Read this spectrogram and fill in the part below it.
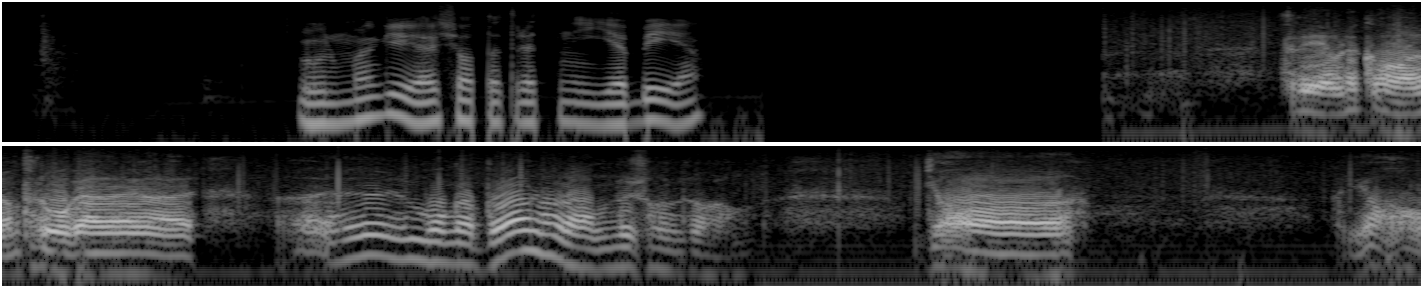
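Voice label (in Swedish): Valbo Gästrikland, dialekter; Folkminnen; Svenska sagor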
